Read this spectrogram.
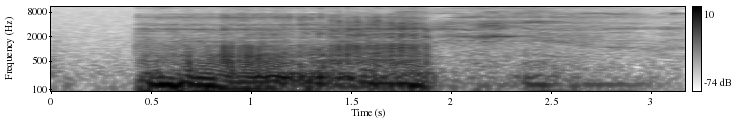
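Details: Bull boxer dog snoring heavily while asleep: one loud, rough, rattling snore lasting about a second and a half, then quiet breathing.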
